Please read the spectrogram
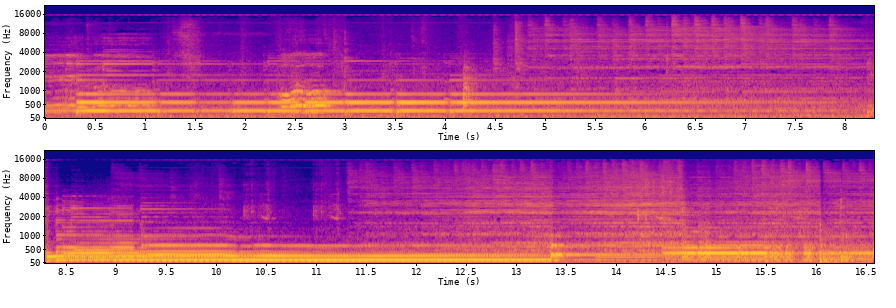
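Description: Live improvised band music led by electric guitar: held chords ring and slowly fade, then a loud new chord is struck about eight seconds in and sustained, shifting again near the end.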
